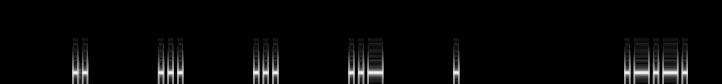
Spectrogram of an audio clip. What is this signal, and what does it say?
Morse code, heard as a keyed tone, about 25 wpm, spaced as for 10 wpm, 550 Hz. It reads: ISSUE <AR>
